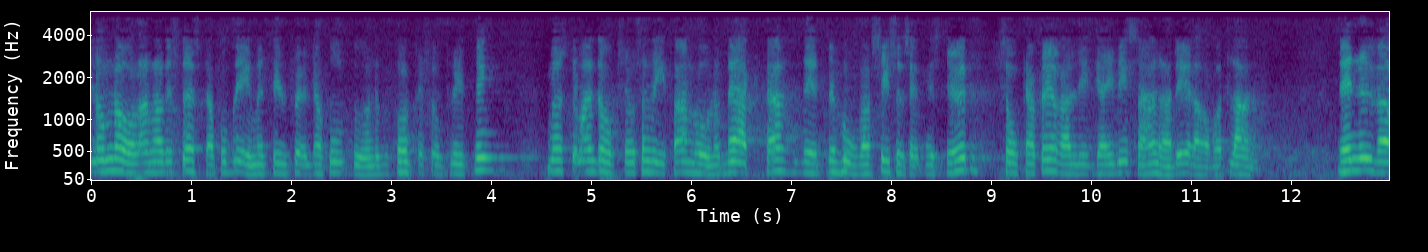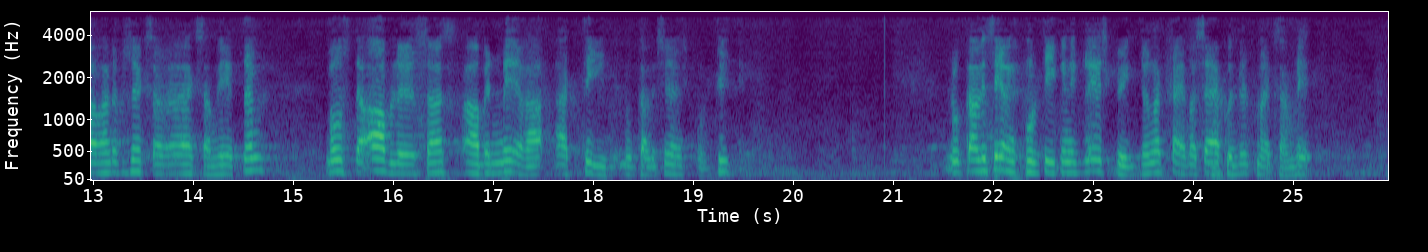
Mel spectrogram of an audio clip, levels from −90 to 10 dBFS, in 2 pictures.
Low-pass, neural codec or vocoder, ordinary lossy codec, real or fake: 5.4 kHz; codec, 44.1 kHz, 2.6 kbps, DAC; none; fake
